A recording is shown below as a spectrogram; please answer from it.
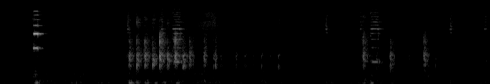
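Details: Seagate Expansion desktop external hard drive, not detected by computer, makes faint irregular high chirps and short beeps without spinning up steadily; mechanical failure suspected, freezer and other revival tricks later failed, platter swap in clean room deemed only hope.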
